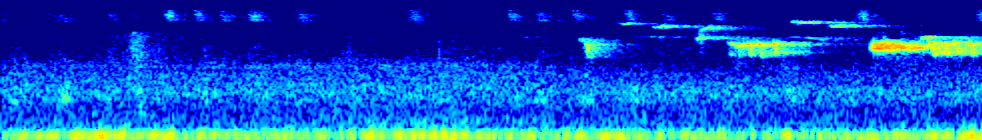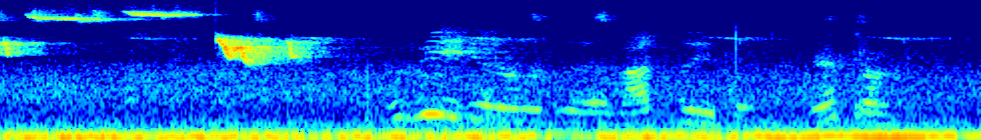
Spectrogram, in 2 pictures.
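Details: A European robin at a city street intersection in Kharkiv, Ukraine, sings thin, high, sparkling phrases that fall and warble, with lower wavering notes toward the end, over a steady low rumble of background noise.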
